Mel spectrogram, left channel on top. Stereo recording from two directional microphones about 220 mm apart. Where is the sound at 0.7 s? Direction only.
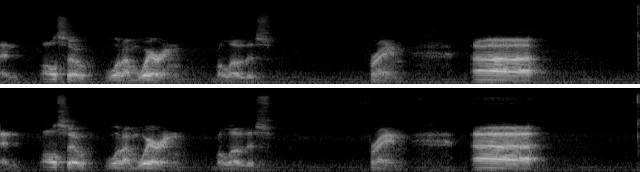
45° right (ahead or behind).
